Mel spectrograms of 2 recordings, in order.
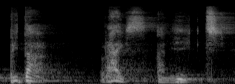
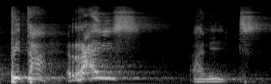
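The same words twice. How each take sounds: First: Low, soft, slow heavenly command. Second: Raised, drawn-out third command; voice from heaven insisting. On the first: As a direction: give the first command quietly and slowly. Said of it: "a voice accompanied it to". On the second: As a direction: call it out higher and slower, insisting. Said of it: "The third time". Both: Acted.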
